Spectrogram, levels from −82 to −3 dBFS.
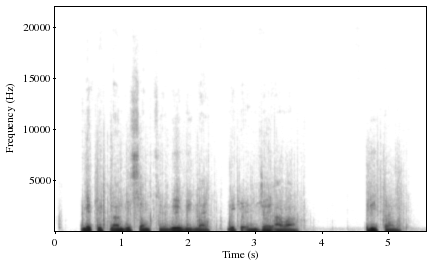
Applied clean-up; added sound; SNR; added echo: neural mask model RNNoise.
